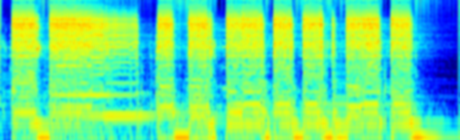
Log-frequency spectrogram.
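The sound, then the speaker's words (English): An electric guitar played through an EQ pedal that is switched on, with a gritty, overdriven tone ringing out in loud chords broken by short pauses. No one speaks over it. “Um, and with the pedal on, it sounds like this.”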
